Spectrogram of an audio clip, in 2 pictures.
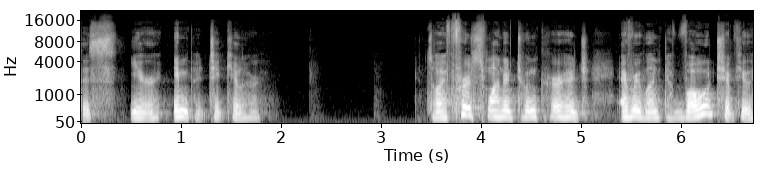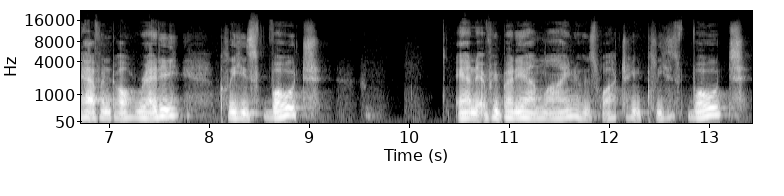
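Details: Adult woman speaking; normal speech.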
